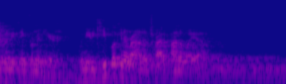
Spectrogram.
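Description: A young man speaks calmly and quietly.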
